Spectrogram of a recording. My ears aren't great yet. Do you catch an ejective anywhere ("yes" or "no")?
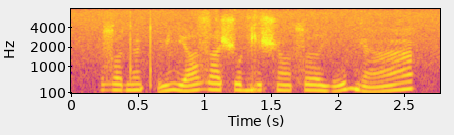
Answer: yes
